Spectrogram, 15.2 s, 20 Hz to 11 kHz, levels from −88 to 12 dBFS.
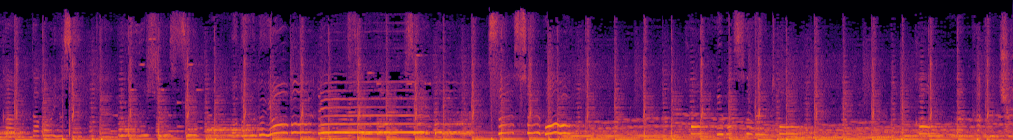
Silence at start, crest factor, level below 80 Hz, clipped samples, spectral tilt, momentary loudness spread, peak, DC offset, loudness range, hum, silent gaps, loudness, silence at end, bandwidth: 0 s; 18 dB; -30 dBFS; under 0.1%; -6 dB/octave; 7 LU; 0 dBFS; under 0.1%; 4 LU; none; none; -19 LUFS; 0 s; 10.5 kHz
